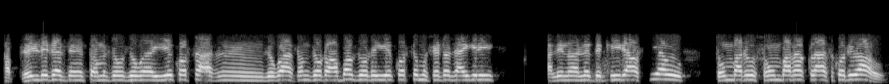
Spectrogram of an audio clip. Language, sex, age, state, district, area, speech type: Odia, male, 60+, Odisha, Gajapati, rural, conversation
